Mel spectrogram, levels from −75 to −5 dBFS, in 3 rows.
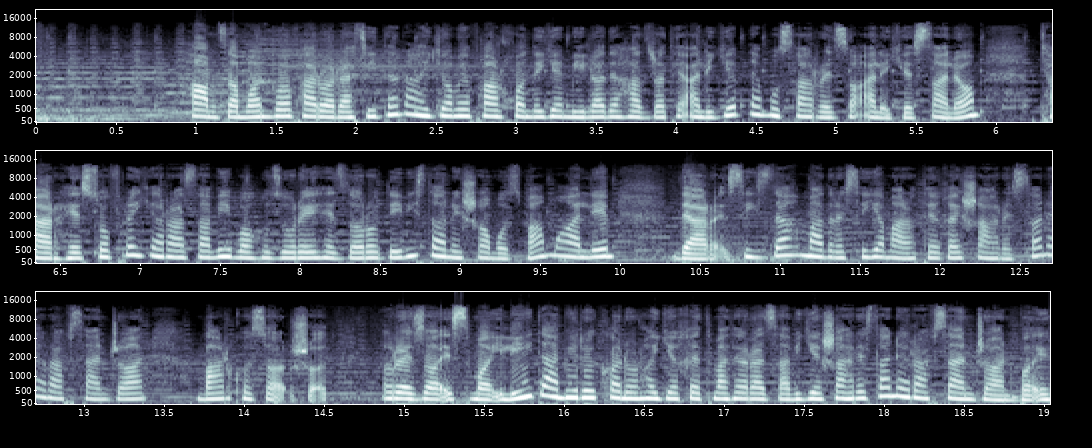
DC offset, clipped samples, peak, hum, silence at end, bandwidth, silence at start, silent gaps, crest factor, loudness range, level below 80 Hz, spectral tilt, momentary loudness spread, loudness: under 0.1%; 0.6%; 0 dBFS; none; 0 s; 14 kHz; 0 s; none; 10 dB; 4 LU; -36 dBFS; -5 dB/octave; 7 LU; -11 LUFS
